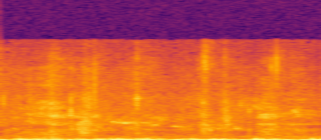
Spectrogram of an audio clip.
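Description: Footsteps walking on a path, a loose series of short knocks over a steady low rumble on the microphone.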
